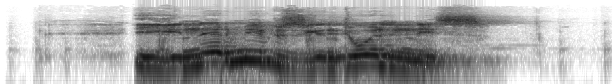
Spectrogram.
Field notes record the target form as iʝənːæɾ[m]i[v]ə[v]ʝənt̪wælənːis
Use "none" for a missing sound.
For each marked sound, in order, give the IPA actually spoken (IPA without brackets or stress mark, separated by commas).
m, v, z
